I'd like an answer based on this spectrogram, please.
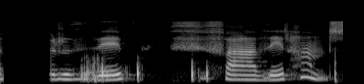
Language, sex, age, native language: Icelandic, female, 9, Icelandic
